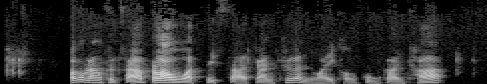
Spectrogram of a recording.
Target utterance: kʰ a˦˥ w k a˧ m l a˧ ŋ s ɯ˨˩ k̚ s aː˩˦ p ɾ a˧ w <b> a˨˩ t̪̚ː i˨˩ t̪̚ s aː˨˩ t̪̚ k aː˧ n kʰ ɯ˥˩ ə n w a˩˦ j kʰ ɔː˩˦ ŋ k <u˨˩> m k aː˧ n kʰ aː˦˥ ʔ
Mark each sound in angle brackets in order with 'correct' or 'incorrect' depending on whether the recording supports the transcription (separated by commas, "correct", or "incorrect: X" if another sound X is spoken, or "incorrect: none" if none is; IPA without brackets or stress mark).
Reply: incorrect: w, correct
